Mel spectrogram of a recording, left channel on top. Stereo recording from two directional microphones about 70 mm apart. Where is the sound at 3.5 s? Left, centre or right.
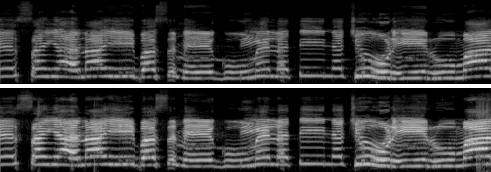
Right.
